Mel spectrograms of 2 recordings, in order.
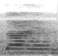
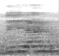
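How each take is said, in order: First: 'The' is said with a short 'uh' vowel. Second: 'The' is said with a long 'ee' vowel. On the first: The speaker calls it wrong. "या द end बोलते हैं" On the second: The speaker calls it right. "दी एंड बोलते हैं"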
